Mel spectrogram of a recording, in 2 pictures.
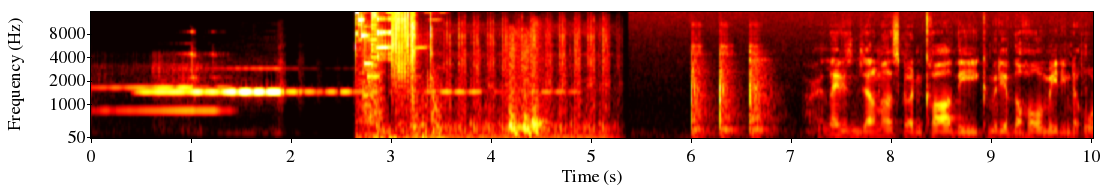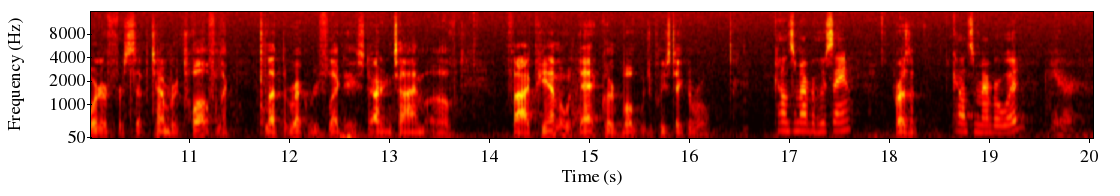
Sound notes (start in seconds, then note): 0.7 electronic buzzing; 6.0 gavel knocks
